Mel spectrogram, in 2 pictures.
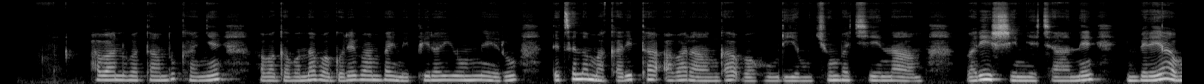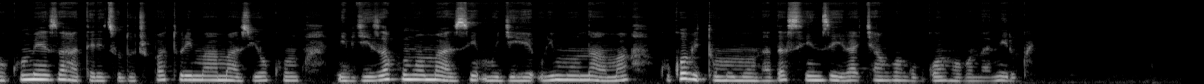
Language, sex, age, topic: Kinyarwanda, female, 25-35, education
